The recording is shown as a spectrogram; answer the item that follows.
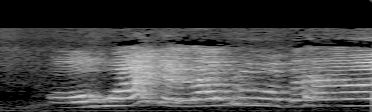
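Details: Fighting cats, said to be brothers, give a long drawn-out yowl that swells into a strained, rough peak, then holds a quivering, moaning tone for several seconds.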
